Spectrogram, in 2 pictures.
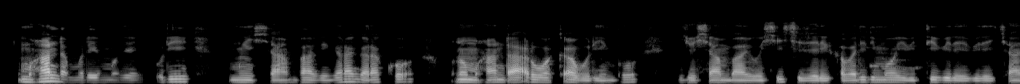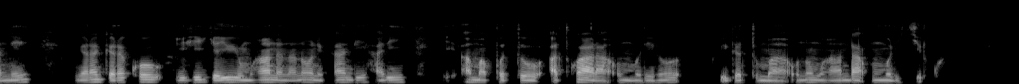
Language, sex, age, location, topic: Kinyarwanda, male, 18-24, Nyagatare, agriculture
